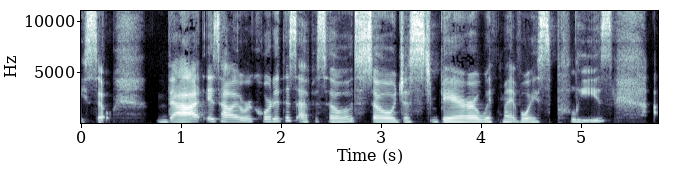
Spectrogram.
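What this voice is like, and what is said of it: Slightly raspy voice. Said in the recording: “I am just getting over a little cold and I totally lost my voice, and it's mostly come back, but my voice is a little bit raspy.”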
